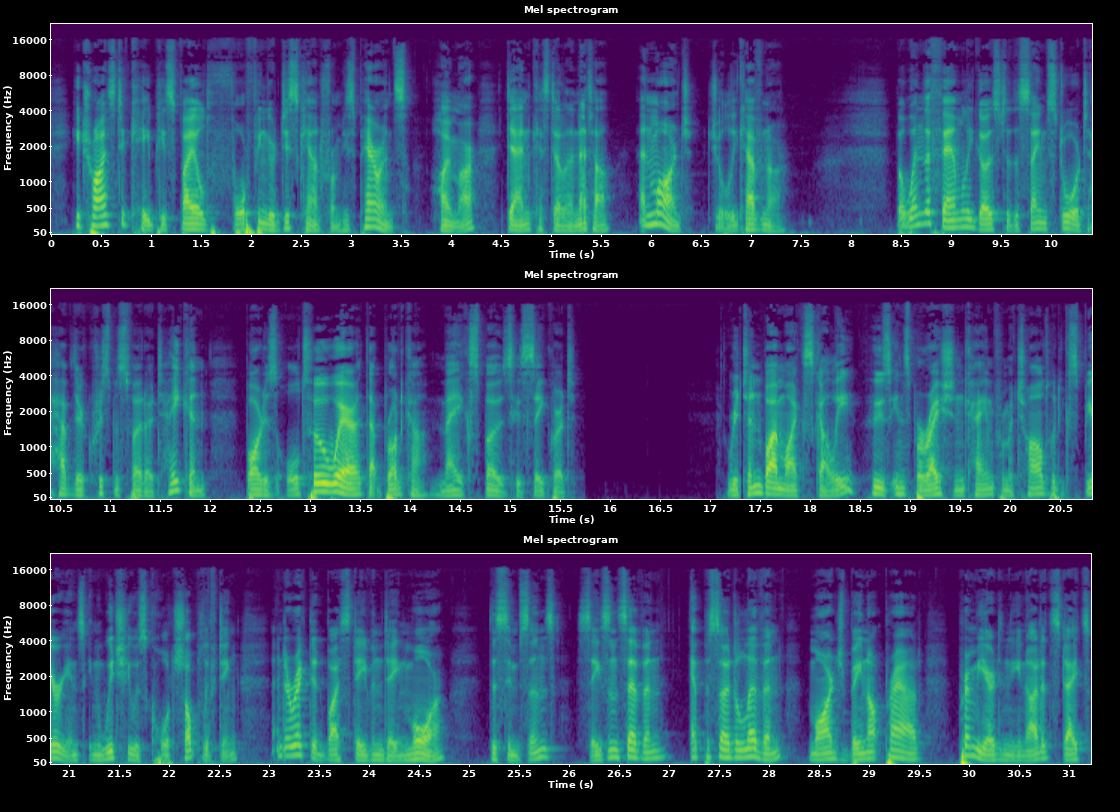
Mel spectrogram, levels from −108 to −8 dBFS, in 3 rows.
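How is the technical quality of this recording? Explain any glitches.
The recording is marred by three short glitches caused by damaged data in a compressed stream, at 5.31–5.34 s, 17.31–17.35 s and 22.39–22.42 s. Bytes in the encoded speech were corrupted, so the decoder misread those frames, lost sync and had to hunt for the next valid frame header. Each event is heard as a brief chirp, squawk, click or short hole lasting roughly 25 to 45 ms, cutting abruptly across the speech before normal decoding resumes.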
